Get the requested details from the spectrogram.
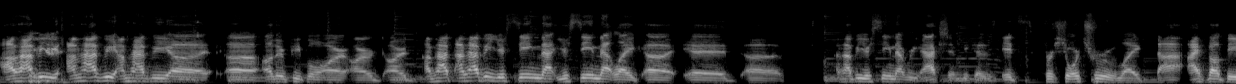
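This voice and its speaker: With music in the background, a man talks at a moderate pace with lively intonation. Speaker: interviewer. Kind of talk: casual chat. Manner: halting, repeats words.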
